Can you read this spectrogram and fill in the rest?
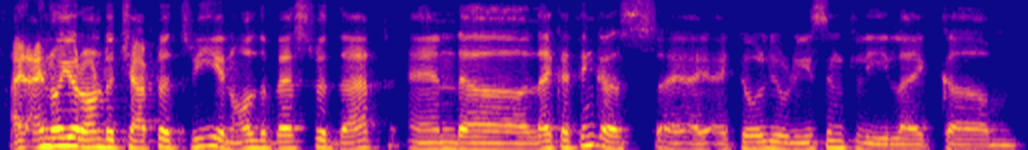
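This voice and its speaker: A man's voice: medium pitch, a little fast, a bit bright. A man hosting an interactive online workshop over a video call, chatty, with stammered restarts and easy laughter. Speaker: workshop host.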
